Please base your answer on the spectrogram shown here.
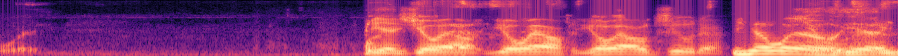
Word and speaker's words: Yoel: I think Joel, or how we pronounce Judah's dad's first name, is in Yep.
